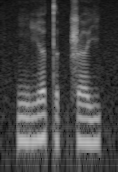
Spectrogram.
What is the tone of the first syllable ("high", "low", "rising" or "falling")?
rising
